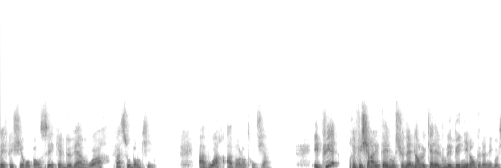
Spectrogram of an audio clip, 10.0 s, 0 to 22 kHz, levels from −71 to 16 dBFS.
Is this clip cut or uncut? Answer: cut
